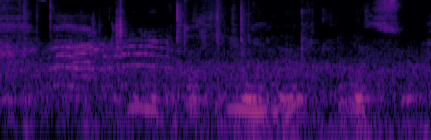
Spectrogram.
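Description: A pet cat meows several times indoors, its short cries rising over someone speaking French close to the microphone.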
